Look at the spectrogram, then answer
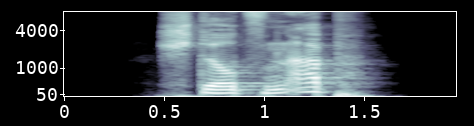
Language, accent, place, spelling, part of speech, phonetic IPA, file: German, Germany, Berlin, stürzen ab, verb, [ˌʃtʏʁt͡sn̩ ˈap], De-stürzen ab.ogg
- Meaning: inflection of abstürzen: 1. first/third-person plural present 2. first/third-person plural subjunctive I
